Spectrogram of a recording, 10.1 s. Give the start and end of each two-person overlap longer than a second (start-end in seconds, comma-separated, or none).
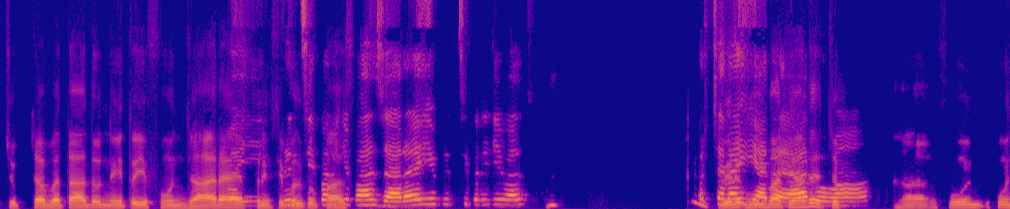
2.3-3.6, 7.2-8.5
